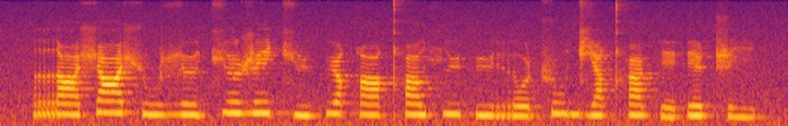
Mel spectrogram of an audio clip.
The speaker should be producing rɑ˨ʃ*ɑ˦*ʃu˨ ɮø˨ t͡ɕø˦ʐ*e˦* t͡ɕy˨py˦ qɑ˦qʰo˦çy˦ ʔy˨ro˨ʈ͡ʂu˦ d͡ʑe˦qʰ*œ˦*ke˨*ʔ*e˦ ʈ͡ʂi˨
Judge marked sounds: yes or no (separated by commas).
yes, yes, no, yes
